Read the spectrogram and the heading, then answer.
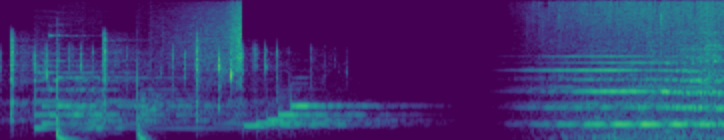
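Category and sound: signal or alarm, air raid warning siren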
